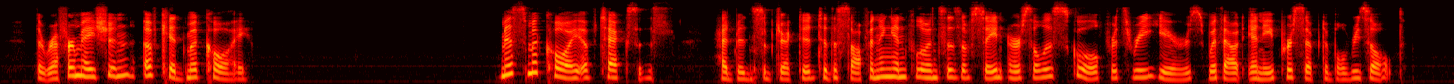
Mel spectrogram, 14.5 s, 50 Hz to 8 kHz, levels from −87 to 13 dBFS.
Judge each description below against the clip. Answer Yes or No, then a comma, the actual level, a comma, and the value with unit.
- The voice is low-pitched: No, high, 210 Hz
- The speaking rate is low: Yes, slow, 115 wpm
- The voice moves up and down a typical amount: Yes, average, 3.7 semitones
